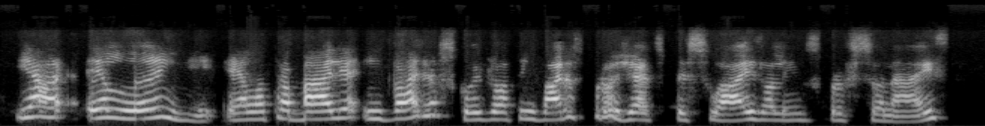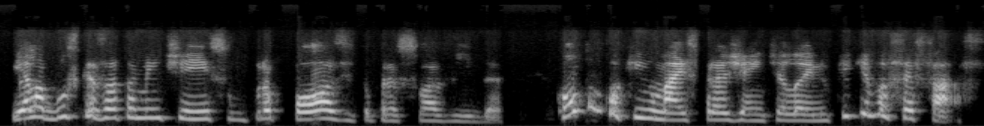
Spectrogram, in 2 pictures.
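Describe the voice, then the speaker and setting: A woman's high voice with lively intonation and big swings in loudness. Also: moderate pace. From São Paulo, Brazil. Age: 30s. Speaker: podcast host and career coach. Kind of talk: casual interview.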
